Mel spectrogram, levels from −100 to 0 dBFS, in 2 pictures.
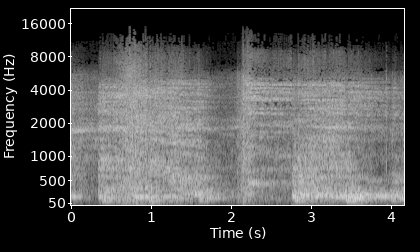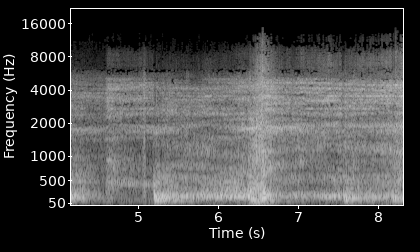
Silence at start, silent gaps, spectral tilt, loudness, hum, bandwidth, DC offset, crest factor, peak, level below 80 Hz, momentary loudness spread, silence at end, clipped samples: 0 s; none; -4 dB/octave; -22 LUFS; none; 13.5 kHz; under 0.1%; 16 dB; -8 dBFS; -48 dBFS; 10 LU; 0 s; under 0.1%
